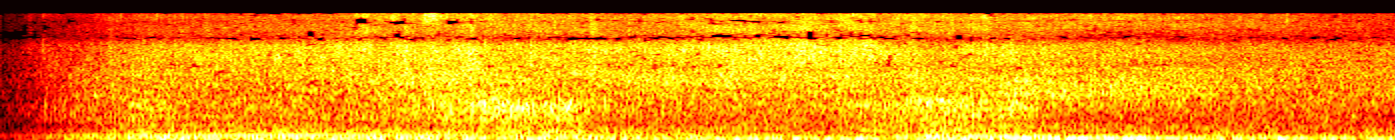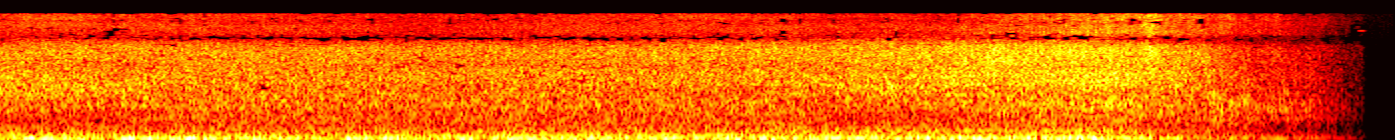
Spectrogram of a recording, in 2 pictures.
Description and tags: Several cars crossing Avenida da Boavista in a rainy day.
